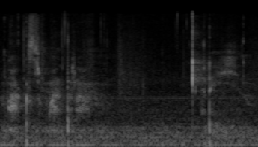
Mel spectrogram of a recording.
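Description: A soft-spoken woman, whispering. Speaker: ASMR creator. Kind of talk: soft-spoken ASMR role-play chat. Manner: soft intimate whisper. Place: home room. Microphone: phone near.

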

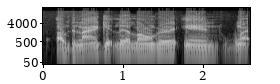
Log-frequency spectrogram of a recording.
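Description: Medium-pitched male speech at a moderate pace over noticeable background noise. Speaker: gaming video creator. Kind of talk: gameplay tutorial. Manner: casual, conversational.

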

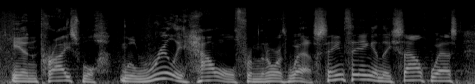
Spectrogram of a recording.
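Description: A man speaks with lively intonation. Light background noise sits underneath. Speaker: broadcast meteorologist. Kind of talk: TV weather forecast broadcast. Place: studio. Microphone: lapel.

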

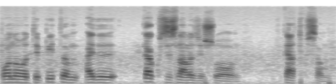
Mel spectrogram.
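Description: Speech races at a very fast pace over light background noise, the sound dry with no echo. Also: man. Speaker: host of a football challenge video. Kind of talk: casual host chat and commentary. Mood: playful, joking. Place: open country. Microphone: handheld.

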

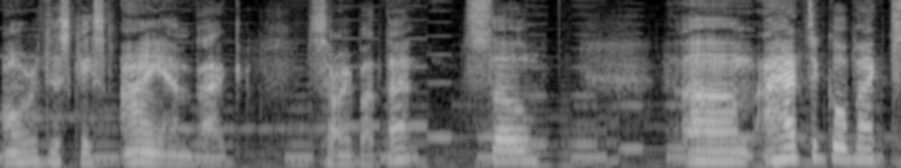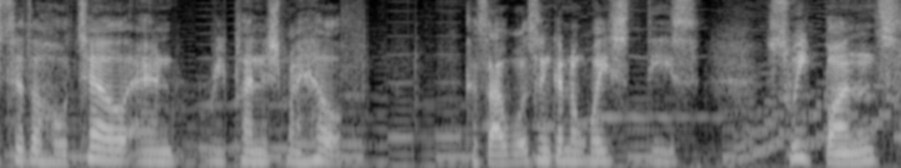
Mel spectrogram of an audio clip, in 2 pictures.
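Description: The speech goes at a fairly slow pace with long, frequent pauses. Music sits in the background. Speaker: let's play gamer. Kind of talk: gameplay commentary. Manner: stuttering.

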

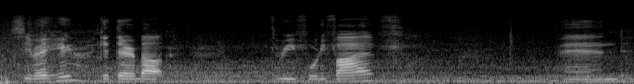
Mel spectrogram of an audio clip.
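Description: There is noticeable background noise behind a man whose pitch varies in an ordinary way. The sound is dry, with no echo. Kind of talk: casual vlog chat. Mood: relaxed, then recounting scare. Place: boat. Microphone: phone near.

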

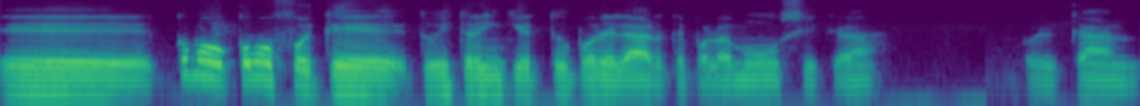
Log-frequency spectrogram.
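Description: Against a quiet background, a man uses a normal speaking voice at a fairly low pitch and fairly slow pace, his intonation fairly even but his loudness swinging widely. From Argentina. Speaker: interviewer. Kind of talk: interview. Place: home room. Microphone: video call.

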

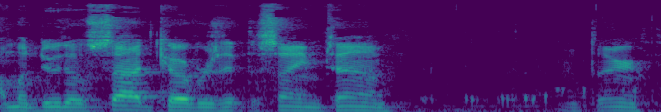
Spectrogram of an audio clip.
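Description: A man speaks in a somewhat breathy voice. There is light background noise. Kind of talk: casual how-to narration. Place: garage. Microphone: phone near.

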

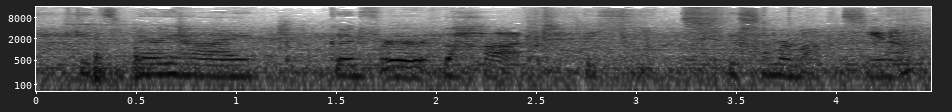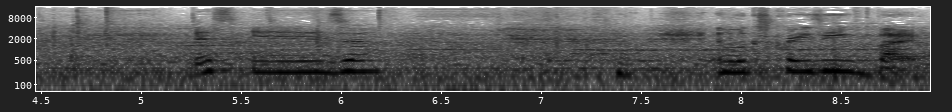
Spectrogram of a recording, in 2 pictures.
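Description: A woman speaks at a very slow pace. Loud background noise surrounds her voice. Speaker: travel vlogger. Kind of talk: casual vlog chat. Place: station. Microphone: phone near.

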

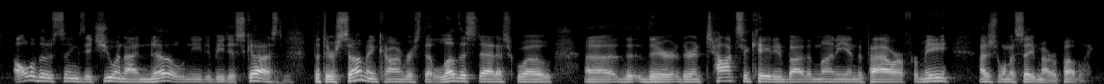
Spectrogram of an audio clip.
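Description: With a Tennessee accent and a dark, mellow tone, a man talks at a fairly quick pace with ordinary pitch variation. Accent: Southern US, Tennessee. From Middle Tennessee. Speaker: congressman; guest. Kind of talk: interview.

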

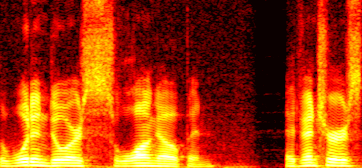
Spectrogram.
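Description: With little sound behind it, the unforced reading voice keeps its intonation fairly even.

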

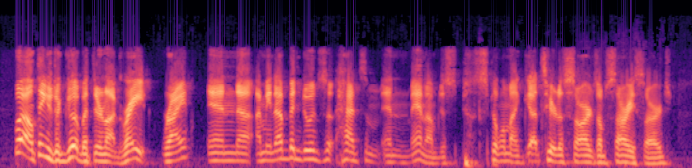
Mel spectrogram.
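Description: With an unremarkable speaking voice, a man talks fairly quickly at a fairly high pitch, his intonation lively and his loudness swinging widely, in a dry recording with no echo and a quiet background. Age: 40s. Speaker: voice-over artist and podcast host; guest host. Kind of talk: casual podcast chat. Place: studio.

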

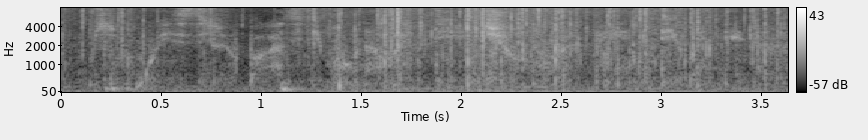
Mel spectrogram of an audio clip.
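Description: A woman whispers at a fairly quick pace in a relaxed tone. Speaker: ASMR content creator; ASMR creator. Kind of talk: whispered ASMR talk to camera. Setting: close microphone, home recording. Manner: whispered, soft, relaxed. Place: home room. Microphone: studio mic.

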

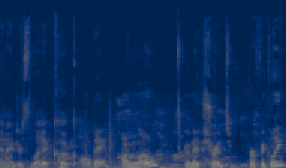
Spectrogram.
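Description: Clear music plays in the background. The speaker keeps a fairly slow pace. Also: woman. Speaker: mother vlogger. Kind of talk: casual vlog chat. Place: kitchen. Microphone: phone near.

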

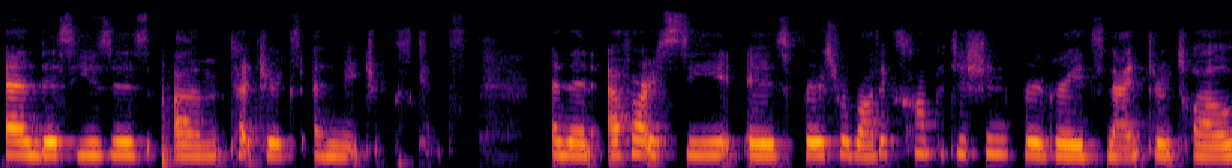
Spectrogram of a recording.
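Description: The tone is dark and mellow, with monotone, flat intonation. The pace is fairly slow over a quiet background. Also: woman. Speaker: student presenter; presenter. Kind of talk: presentation. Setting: video call. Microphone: webcam.

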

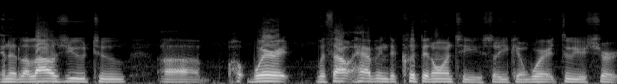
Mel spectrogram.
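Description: At a moderate pace, a man speaks in a monotone, flat intonation, the sound dry with no echo. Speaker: product reviewer. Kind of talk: unboxing tutorial.

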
